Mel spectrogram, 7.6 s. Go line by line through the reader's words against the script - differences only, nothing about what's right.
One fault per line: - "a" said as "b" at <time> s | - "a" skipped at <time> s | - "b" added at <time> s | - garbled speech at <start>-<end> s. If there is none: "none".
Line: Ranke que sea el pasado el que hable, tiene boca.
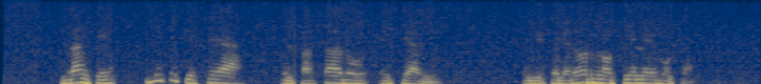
- "dice" added at 1.4 s
- "el historiador no" added at 5.2 s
